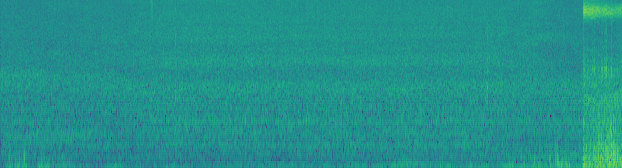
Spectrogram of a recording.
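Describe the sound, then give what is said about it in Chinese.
Steady rushing wash of sea waves blended with buffeting wind rumble, continuous throughout, swelling into a louder gust near the end. No one speaks. “我喜欢溪水的声音胜过海浪的声音，虽然我等一下要去看海浪，看海。”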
